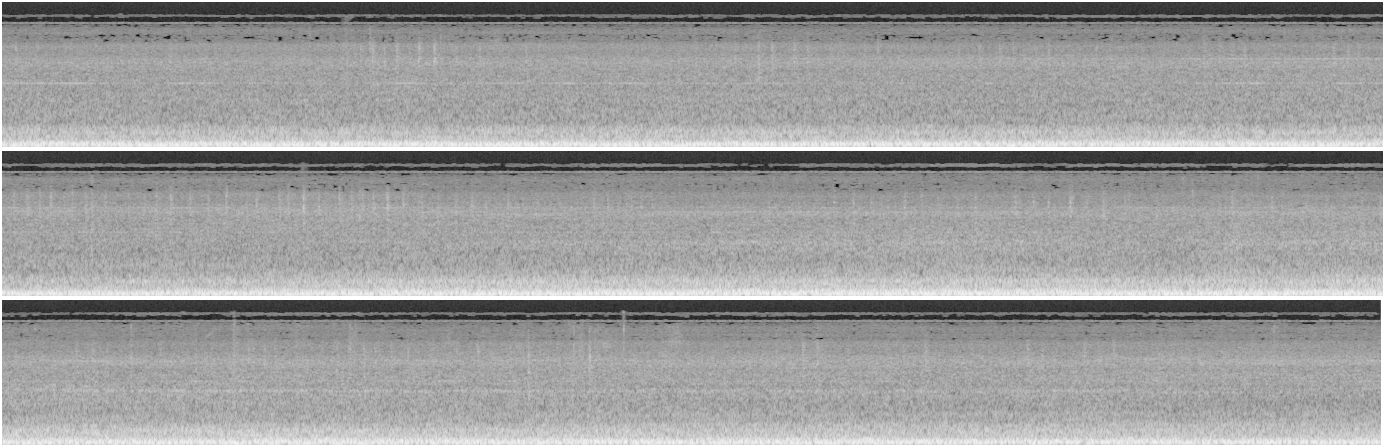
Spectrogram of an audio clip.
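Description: Jet airliner taking off, heard from inside the cabin: a loud, steady engine roar with a heavy low rumble through the takeoff roll and into the climb-out, with a faint high whine joining about twenty seconds in.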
